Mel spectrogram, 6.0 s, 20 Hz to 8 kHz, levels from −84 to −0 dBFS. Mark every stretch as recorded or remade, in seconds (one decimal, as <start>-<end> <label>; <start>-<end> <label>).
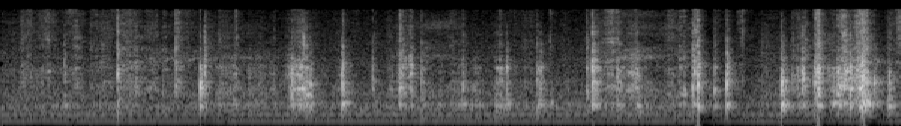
0.0-0.6 remade; 0.6-6.0 recorded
